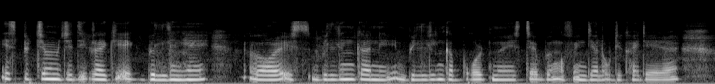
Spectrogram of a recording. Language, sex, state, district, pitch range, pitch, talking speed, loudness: Hindi, female, Arunachal Pradesh, Papum Pare, 215-235 Hz, 225 Hz, 210 wpm, -17 LUFS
